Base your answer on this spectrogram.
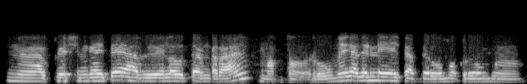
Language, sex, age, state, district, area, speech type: Telugu, male, 30-45, Andhra Pradesh, East Godavari, rural, conversation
